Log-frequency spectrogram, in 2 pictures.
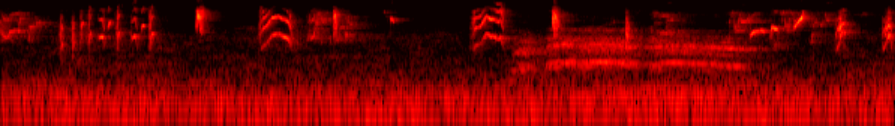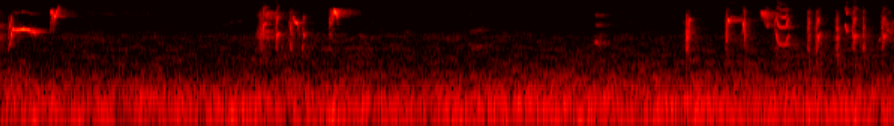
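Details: Olive-backed sunbird in full song on a master recording for caged birds, giving bursts of high chirps and curved tweets. A lower, buzzy tonal phrase intrudes briefly, then a pause precedes a final rapid cluster of thin notes.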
